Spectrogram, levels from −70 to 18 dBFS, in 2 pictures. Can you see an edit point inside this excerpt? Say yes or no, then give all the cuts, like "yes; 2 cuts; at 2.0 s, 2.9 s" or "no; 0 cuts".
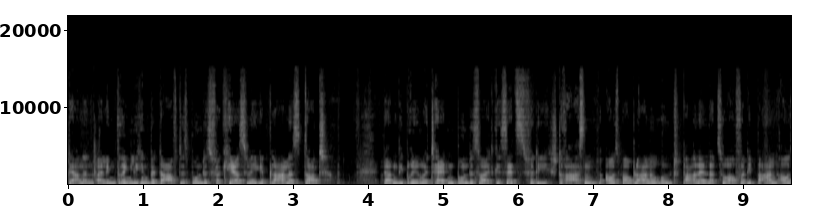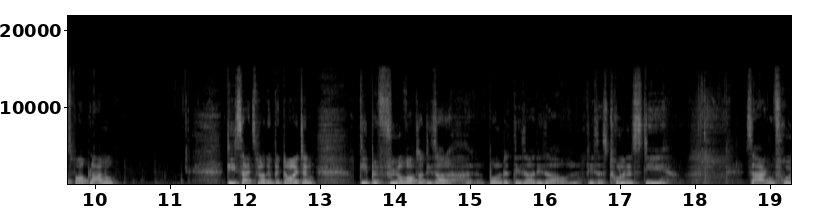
yes; 2 cuts; at 11.7 s, 13.5 s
